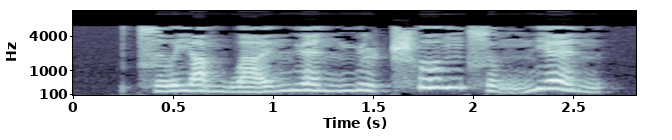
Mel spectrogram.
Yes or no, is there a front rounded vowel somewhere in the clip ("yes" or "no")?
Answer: yes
